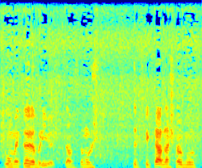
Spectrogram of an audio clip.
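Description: A young man hosting a gaming video, chatting casually and excitedly with a friend, swearing and laughing often. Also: on the high side, a little hiss or hum, poor audio. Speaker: gaming channel host. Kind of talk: casual let's-play banter.

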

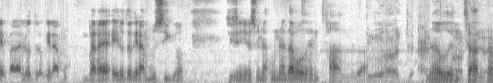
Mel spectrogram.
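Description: A young man with an Argentine Spanish accent and a lowish voice, streaming and reading out viewer messages. His delivery is crude and jokey, full of trash talk. He jumps between loud outbursts and low mutters. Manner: crude, joking, trash-talking. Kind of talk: casual livestream chat reading viewer messages.

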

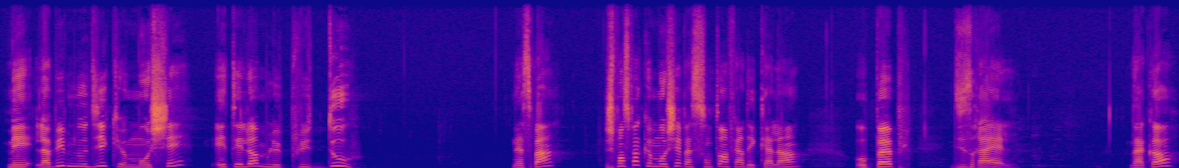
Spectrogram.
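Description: A woman's voice: medium pitch, no room sound, studio quality. A woman giving an interactive Bible lesson to a small group, asking them questions and writing on a board as she goes. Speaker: Bible teacher. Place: meeting room with a small group.

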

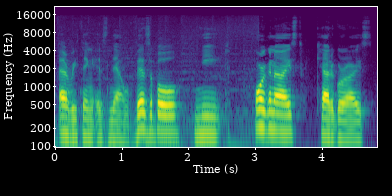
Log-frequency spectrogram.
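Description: Very low-voiced woman explaining her cleaning. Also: measured pace, dark tone, faint music behind. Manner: upbeat, explains each step plainly. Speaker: cleaning vlogger. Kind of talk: clean-with-me vlog narration. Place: small home, living room and pantry.

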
